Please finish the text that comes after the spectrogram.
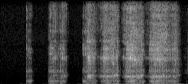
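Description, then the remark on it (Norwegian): Someone imitates with their voice the heavy, obstructed snoring caused by enlarged tonsils blocking the throat: a quick run of about six harsh, rasping, growl-like breaths, loud, with no speech around them. “Ja, jeg snorka jo Jeg hadde jo Jeg hadde sånn mandel Sånn forvokste mandler i, i et par år.”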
